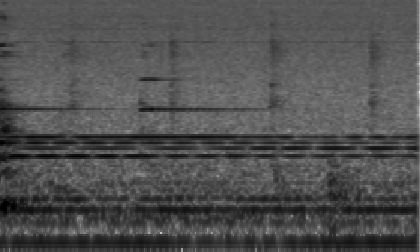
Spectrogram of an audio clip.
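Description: Soft meditation music: steady, sustained singing-bowl-like tones held over a low drone.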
